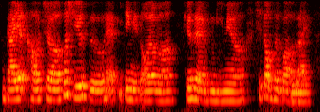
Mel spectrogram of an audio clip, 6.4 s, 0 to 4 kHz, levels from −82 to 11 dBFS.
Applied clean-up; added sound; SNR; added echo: neural mask model Resemble Enhance denoiser.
